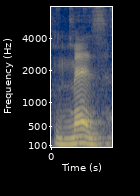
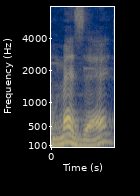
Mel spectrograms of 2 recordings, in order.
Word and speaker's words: Meze: So, these are the MEZE.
